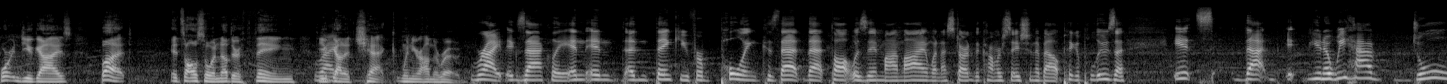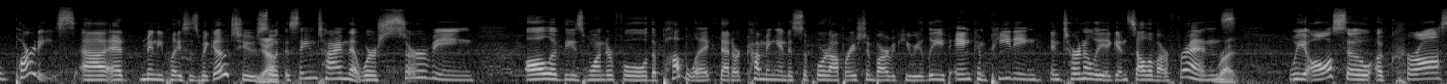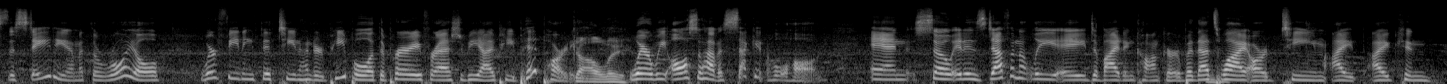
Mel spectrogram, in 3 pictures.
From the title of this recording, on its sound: Live at The Jack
